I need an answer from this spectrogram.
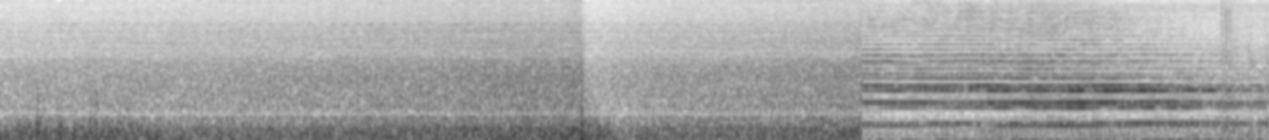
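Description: Rumble of a loaded freight train's wagons rolling past, with one sharp clack about three seconds in. Then an electric locomotive's horn sounds a steady blast of several notes at once, lasting about two seconds.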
